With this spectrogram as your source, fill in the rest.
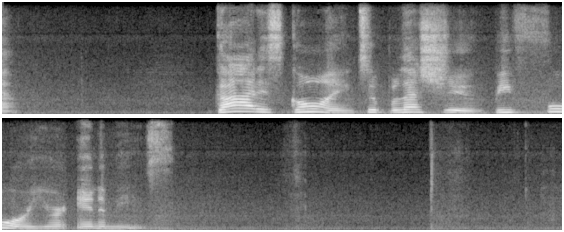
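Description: Paper cards rustle as they are shuffled.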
